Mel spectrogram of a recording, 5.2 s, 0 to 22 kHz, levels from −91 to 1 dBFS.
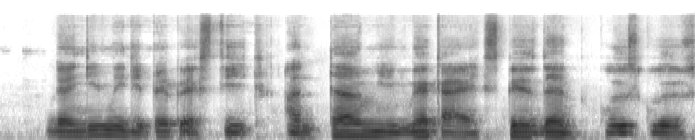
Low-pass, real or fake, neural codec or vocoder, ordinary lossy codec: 14.4 kHz; fake; codec, 32 kHz, 1.9 kbps, SNAC; none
